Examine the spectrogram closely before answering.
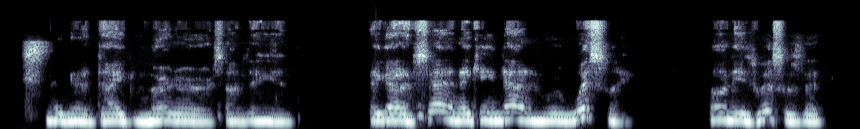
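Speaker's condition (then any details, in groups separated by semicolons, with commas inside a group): Parkinson's disease; lost former character voice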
